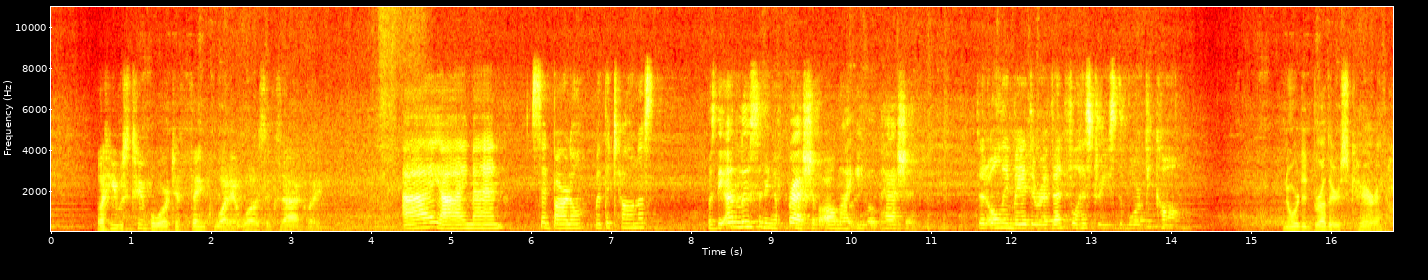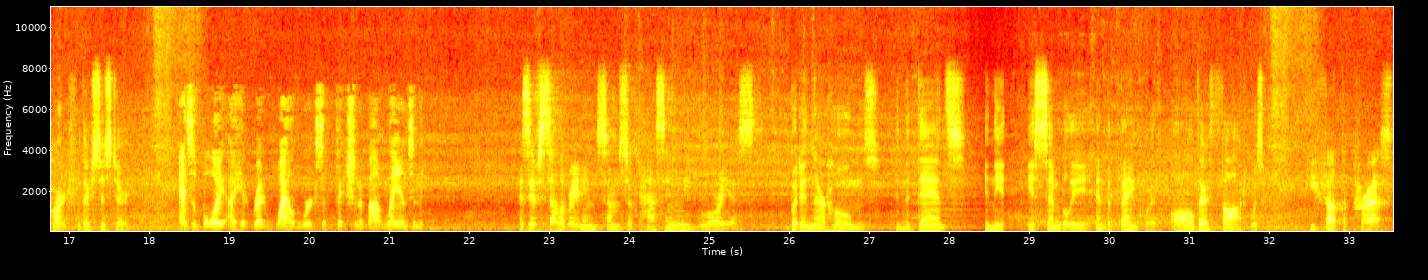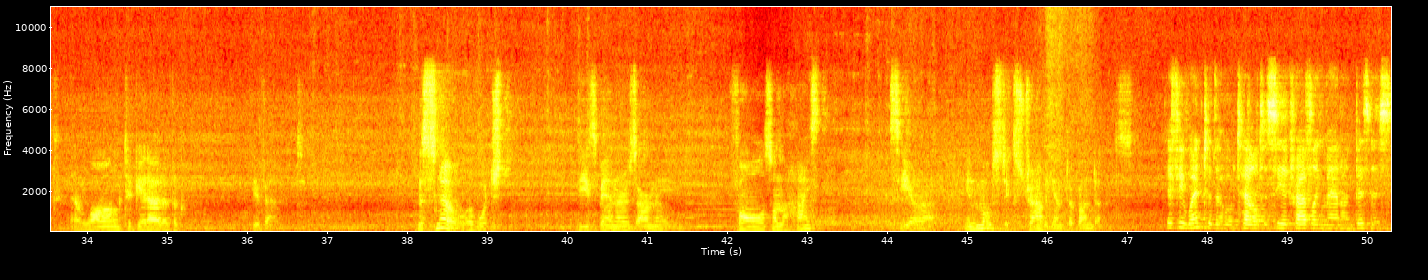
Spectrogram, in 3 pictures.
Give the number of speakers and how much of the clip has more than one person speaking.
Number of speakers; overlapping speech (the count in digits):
7, no overlap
